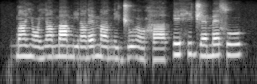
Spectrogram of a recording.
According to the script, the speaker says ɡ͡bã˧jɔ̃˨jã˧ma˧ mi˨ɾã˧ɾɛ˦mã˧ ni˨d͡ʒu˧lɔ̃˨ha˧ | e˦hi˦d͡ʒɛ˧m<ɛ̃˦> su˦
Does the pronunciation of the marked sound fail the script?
yes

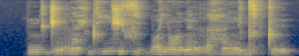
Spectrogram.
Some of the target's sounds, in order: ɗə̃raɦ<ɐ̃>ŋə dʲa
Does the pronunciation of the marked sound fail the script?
yes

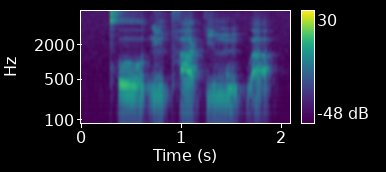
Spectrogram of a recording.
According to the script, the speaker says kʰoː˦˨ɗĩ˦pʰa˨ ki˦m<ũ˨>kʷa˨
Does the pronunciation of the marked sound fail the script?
no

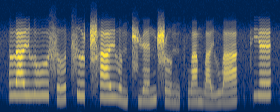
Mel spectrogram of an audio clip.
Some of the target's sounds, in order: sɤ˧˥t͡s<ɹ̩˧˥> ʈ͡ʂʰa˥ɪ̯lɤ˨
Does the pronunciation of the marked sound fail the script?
yes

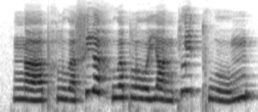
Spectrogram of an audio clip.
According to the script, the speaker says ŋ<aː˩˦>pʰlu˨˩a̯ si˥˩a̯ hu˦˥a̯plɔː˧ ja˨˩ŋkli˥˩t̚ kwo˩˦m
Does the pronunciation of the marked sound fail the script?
no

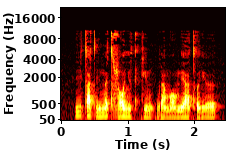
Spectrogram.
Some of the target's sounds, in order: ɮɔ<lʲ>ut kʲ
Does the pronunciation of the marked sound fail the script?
no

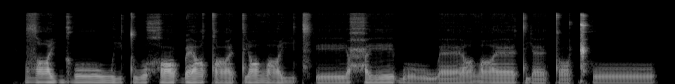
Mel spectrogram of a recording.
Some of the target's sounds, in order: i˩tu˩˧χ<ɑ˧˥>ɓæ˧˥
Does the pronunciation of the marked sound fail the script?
yes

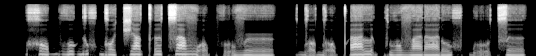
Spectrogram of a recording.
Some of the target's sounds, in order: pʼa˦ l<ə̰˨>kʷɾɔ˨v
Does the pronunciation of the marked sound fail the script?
no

